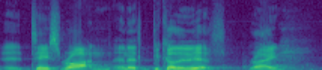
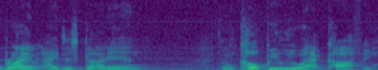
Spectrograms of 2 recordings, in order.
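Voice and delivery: hushed tempting invite; 5 semitones lower, 10 dB quieter than usual. Acted. Voicing friend's coffee invite.

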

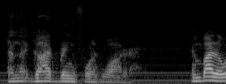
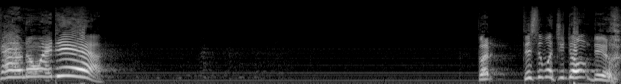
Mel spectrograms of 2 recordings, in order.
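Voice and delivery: shouted much higher and louder, half laughing; mock yell; 15 dB louder than usual. Husband yelling at his wife in a mock outburst. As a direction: yell it back in a hammed-up outburst. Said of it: "And I'm like".

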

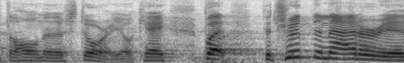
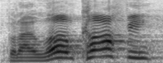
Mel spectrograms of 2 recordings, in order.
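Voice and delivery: emphatic declaration; 7 semitones higher, 7 dB louder than usual. Real, not acted.

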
